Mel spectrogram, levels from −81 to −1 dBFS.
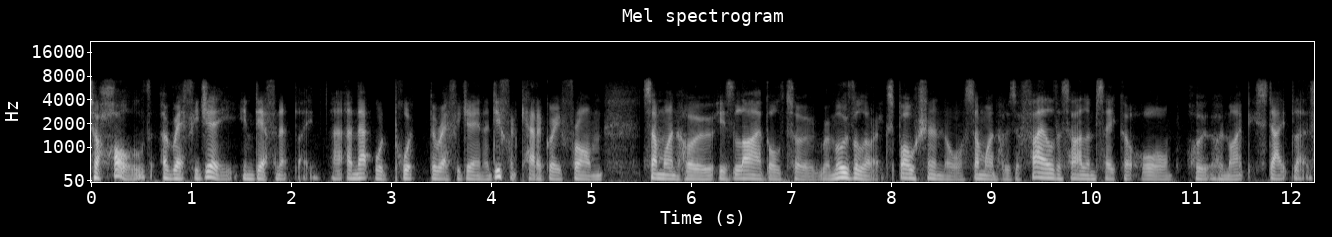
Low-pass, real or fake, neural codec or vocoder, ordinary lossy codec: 7.2 kHz; fake; autoencoder, 48 kHz, 32 numbers a frame, DAC-VAE, trained on Japanese speech; Opus, 16 kbps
